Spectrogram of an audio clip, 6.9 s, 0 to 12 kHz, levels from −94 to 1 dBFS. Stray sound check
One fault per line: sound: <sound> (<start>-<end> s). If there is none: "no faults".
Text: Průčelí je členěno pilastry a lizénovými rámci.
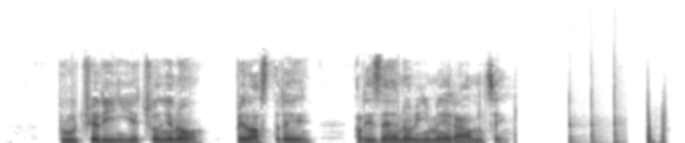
sound: thud (5.7-6.3 s)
